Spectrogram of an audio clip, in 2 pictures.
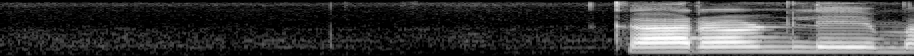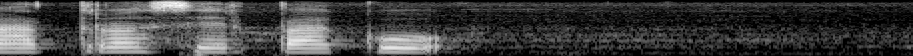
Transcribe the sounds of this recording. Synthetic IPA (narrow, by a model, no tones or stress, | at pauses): kaɾʌɳlemat̪rʌserpako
